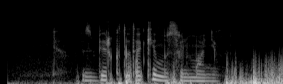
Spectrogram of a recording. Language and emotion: Russian, neutral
